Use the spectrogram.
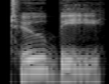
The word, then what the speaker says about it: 2BR02B: The 0 in the telephone number he pronounced not. The number was 2BR02B.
